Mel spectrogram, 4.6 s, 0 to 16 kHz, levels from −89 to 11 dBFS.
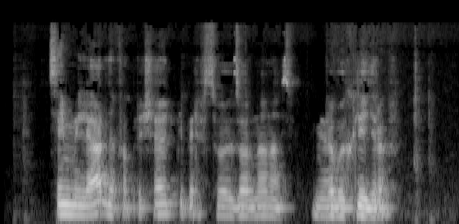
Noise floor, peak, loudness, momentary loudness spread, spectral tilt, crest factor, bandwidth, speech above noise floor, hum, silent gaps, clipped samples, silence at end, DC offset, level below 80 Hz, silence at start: -48 dBFS; -2 dBFS; -20 LUFS; 12 LU; -5.5 dB/octave; 18 dB; 11.5 kHz; 29 dB; none; none; under 0.1%; 0.4 s; under 0.1%; -50 dBFS; 0.5 s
